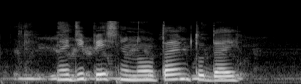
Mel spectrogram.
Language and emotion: Russian, neutral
